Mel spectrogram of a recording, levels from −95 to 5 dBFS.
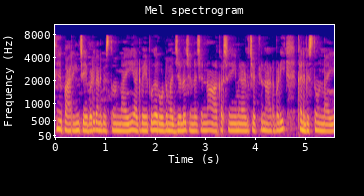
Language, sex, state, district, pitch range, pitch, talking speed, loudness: Telugu, female, Andhra Pradesh, Srikakulam, 205-220 Hz, 210 Hz, 150 wpm, -17 LUFS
